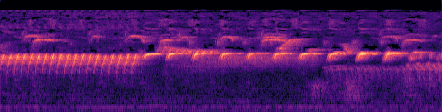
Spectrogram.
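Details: Canary song starting with a fast, even trill of repeated notes, then switching to a series of quick high whistled syllables and lower slurred notes.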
